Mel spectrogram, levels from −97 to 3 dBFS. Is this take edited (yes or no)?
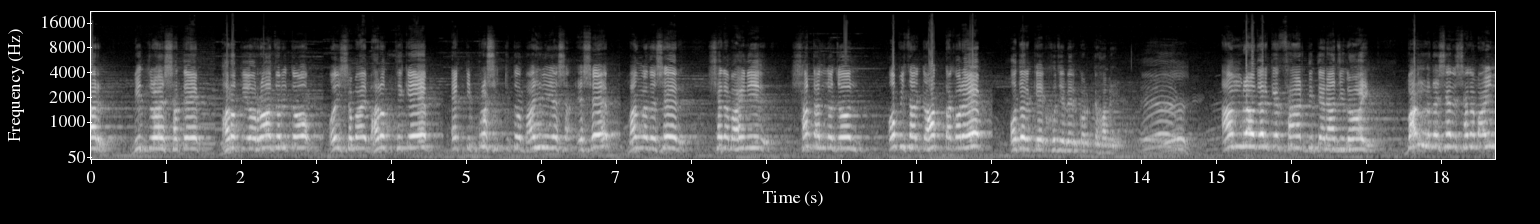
yes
